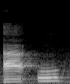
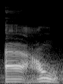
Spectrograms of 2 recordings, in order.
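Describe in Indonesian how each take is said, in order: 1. Kedua suku kata diawali dengan hentian glotal biasa. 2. Hentian glotal biasa, lalu bunyi tenggorokan yang ditekan. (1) "dibaca dengan hamzah yang sama" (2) "pastikan huruf pertama dan huruf keduanya dibaca dengan cara baca yang benar"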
